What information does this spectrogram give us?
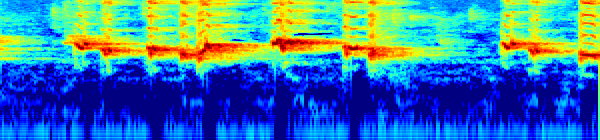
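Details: Highly agitated Yellow-vented bulbul, a caged bird, in long, continuous chattering song: bubbling, slurred whistled phrases in quick bursts with short pauses, over a faint low hum.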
